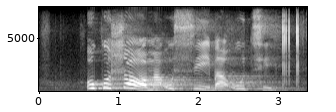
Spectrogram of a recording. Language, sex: Xhosa, female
